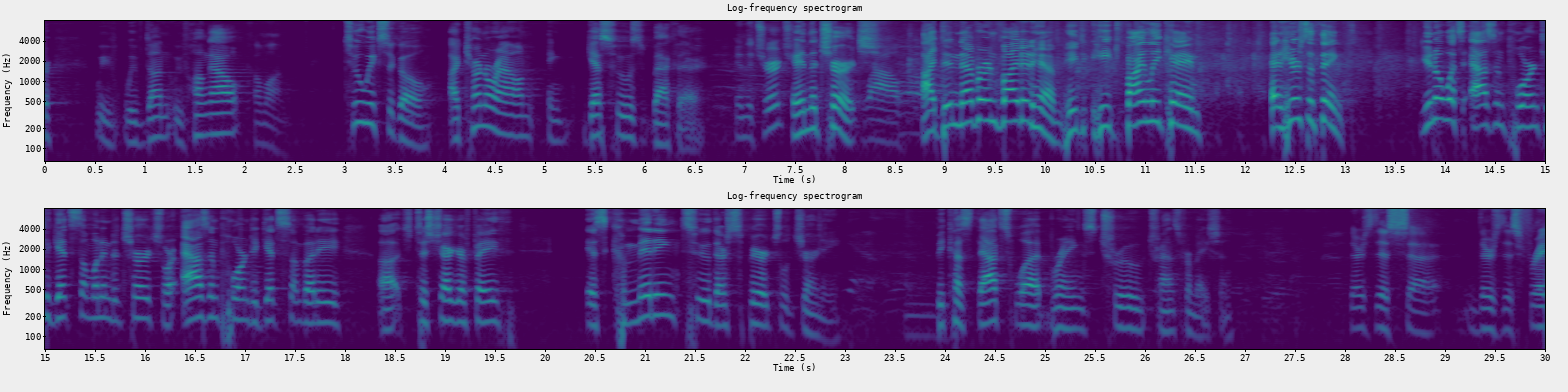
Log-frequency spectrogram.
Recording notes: A panel of GCC Campus Pastors from all 7 locations. This panel was part of our Inspire Leaders Conference 2022.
